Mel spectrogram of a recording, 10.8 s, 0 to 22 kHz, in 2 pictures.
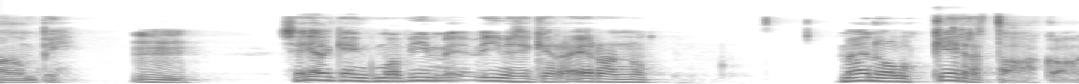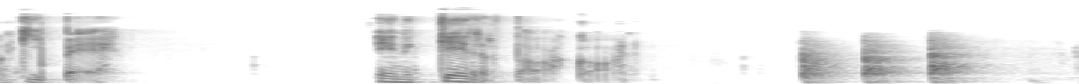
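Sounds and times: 
speech: 0.0 - 3.4, 4.2 - 6.0, 7.2 - 8.6
knuckles knocking on wood: 9.4 - 10.7.

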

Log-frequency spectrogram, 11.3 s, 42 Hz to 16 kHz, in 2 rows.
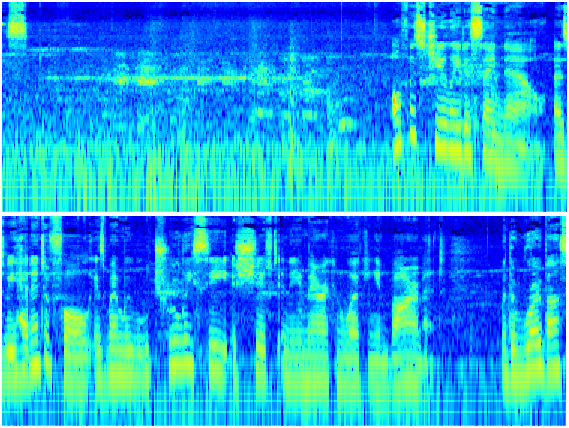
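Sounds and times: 
subway car riding underground rumbling: 0.0 - 11.2
faint voices: 1.0 - 5.0
speech: 3.9 - 11.2.

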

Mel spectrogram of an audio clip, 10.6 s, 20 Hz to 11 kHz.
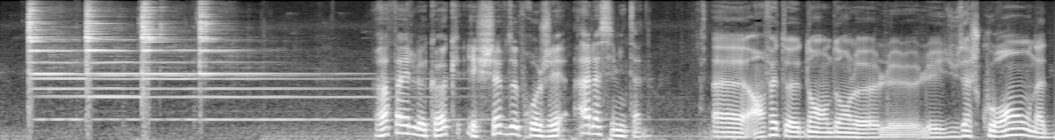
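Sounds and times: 
bell rung to call a river ferry: 0.0 - 6.9
speech: 3.7 - 10.5.

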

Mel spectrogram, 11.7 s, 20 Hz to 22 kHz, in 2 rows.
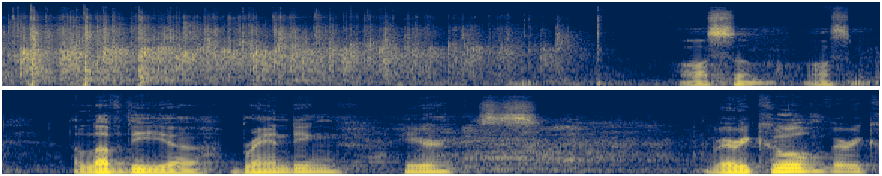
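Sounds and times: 
audience applauding a speaker: 0.0 - 4.0
speech: 4.6 - 9.4, 10.6 - 11.6
laughter: 8.2 - 10.6.

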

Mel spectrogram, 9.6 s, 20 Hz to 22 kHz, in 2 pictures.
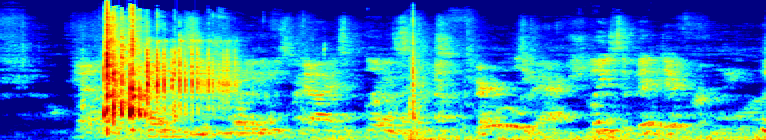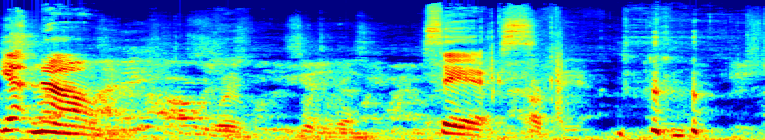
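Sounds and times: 
dice rolled during a tabletop game clattering through a dice tower: 0.7 - 1.6
speech: 1.6 - 9.3.

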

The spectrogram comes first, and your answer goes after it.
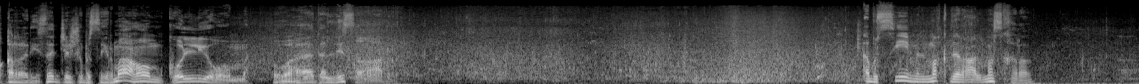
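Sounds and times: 
speech: 0.1 - 4.1, 8.6 - 10.4
ocean surf washing and rolling: 2.0 - 11.3
gusty wind roar over the water: 2.5 - 10.6.

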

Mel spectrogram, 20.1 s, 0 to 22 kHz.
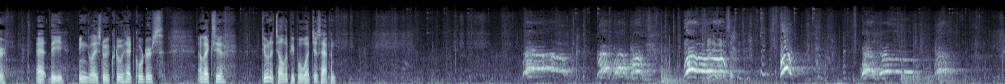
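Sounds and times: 
speech: 0.0 - 6.8
several dogs barking and yelping: 10.4 - 19.8.

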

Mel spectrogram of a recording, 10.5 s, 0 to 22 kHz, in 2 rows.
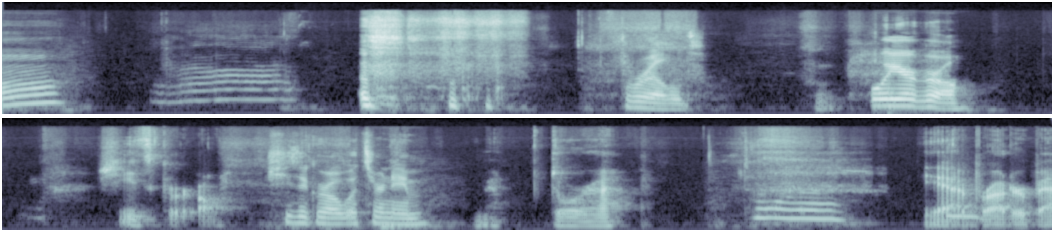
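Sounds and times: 
cat meowing: 0.8 - 1.5
speech: 1.8 - 4.9, 5.8 - 10.4.

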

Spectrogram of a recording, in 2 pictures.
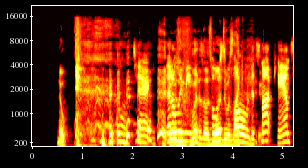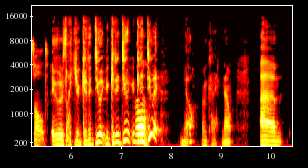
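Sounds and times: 
speech: 0.5 - 10.3
laughter: 0.9 - 4.7, 5.6 - 7.8
aborted sneeze with voiced gasping inhale: 2.5 - 3.2.

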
